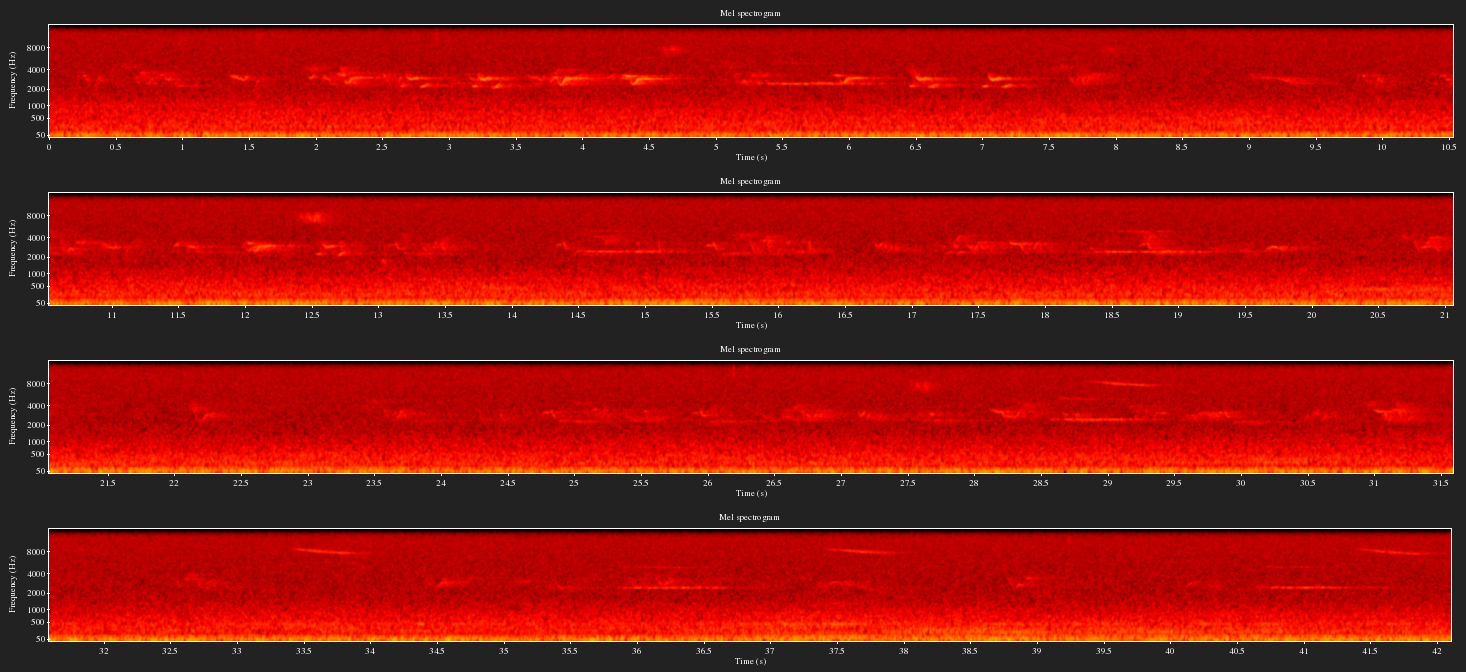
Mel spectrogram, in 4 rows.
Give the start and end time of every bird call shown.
0.0s-31.6s: American Robin (Turdus migratorius)
5.0s-6.1s: Blue Jay (Cyanocitta cristata)
14.2s-19.7s: Blue Jay (Cyanocitta cristata)
28.4s-29.5s: Blue Jay (Cyanocitta cristata)
28.9s-42.1s: unidentified bird
35.7s-36.9s: Blue Jay (Cyanocitta cristata)
40.6s-41.5s: Blue Jay (Cyanocitta cristata)

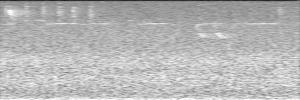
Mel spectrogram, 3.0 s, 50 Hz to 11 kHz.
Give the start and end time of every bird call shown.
0.0s-1.1s: Rufous-capped Warbler (Basileuterus rufifrons)
1.9s-2.4s: Yellow-throated Euphonia (Euphonia hirundinacea)

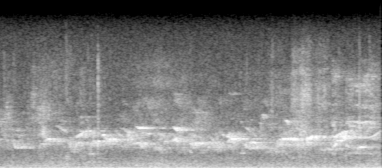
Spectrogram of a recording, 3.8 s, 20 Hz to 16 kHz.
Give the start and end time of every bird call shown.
0.0s-3.7s: Red-billed Leiothrix (Leiothrix lutea)
3.2s-3.8s: Iiwi (Drepanis coccinea)

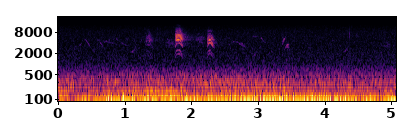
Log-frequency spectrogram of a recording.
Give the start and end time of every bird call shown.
1.2s-1.4s: Hawaii Amakihi (Chlorodrepanis virens)
1.7s-1.9s: Hawaii Amakihi (Chlorodrepanis virens)
2.2s-2.3s: Hawaii Amakihi (Chlorodrepanis virens)

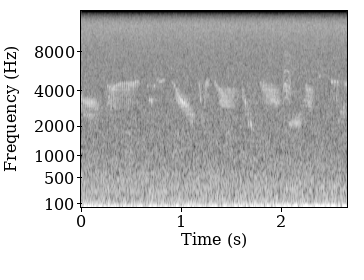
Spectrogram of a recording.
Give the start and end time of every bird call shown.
0.0s-2.7s: Eurasian Skylark (Alauda arvensis)

